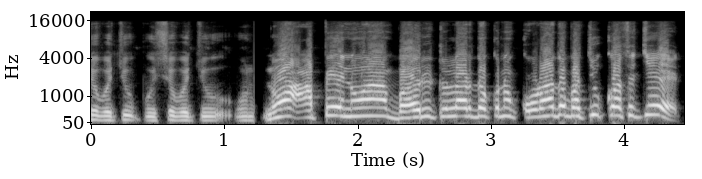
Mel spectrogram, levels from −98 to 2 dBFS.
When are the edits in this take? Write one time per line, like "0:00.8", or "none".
0:01.1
